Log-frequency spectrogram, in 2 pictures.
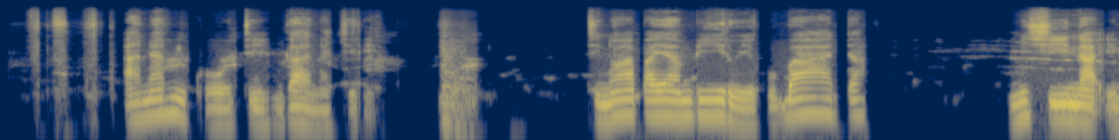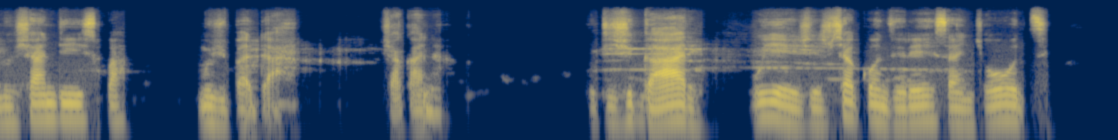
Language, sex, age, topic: Ndau, male, 18-24, health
